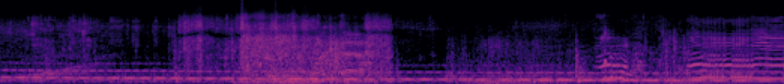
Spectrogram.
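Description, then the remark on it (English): A steady, slowly sinking spaceship engine drone, broken midway by a loud roaring rush of debris-like noise as the ship comes out of hyperspace into a meteor shower from an asteroid collision; a voice speaks near the end. “We come out of hyperspace into a meteor shower, some kind of asteroid collision.”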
